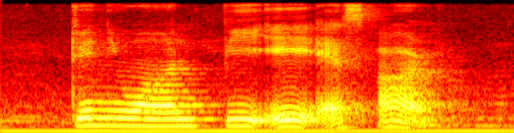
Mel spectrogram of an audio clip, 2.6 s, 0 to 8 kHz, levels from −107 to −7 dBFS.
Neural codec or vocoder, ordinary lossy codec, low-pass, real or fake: none; none; 7.2 kHz; real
